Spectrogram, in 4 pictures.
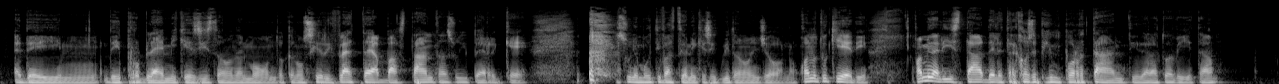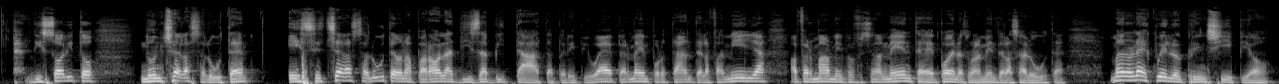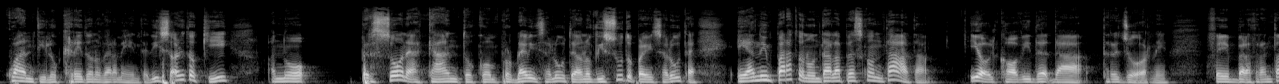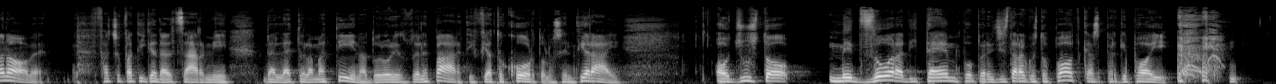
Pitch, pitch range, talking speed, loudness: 115 Hz, 100-140 Hz, 165 wpm, -18 LUFS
